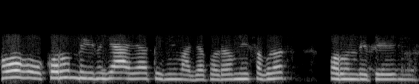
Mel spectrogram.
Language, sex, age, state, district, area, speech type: Marathi, female, 45-60, Maharashtra, Wardha, rural, conversation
